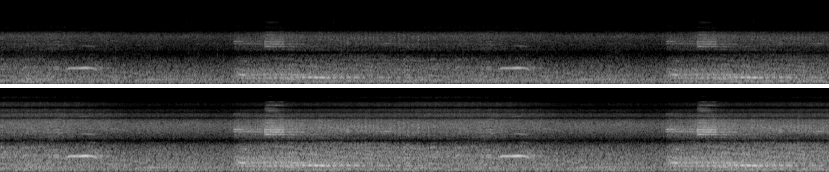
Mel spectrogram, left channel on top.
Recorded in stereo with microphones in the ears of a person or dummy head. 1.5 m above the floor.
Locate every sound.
0.0 s a vehicle: 55° right (ahead or behind)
